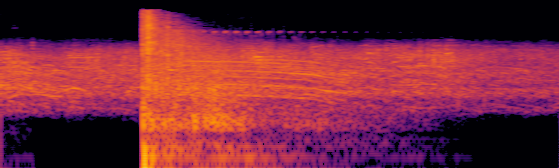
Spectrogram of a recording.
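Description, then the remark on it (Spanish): A single loud, sharp crack of gunfire bursts out as troops begin clashing, over a dense wash of background commotion, then trails off in a slow, rumbling echo. “Oye, mira, mira, se están empezando a enfrentar. Vamos a ver, vamos a ver. vamos, Alejados, alejados no, porque nos puede caer un balazo.”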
